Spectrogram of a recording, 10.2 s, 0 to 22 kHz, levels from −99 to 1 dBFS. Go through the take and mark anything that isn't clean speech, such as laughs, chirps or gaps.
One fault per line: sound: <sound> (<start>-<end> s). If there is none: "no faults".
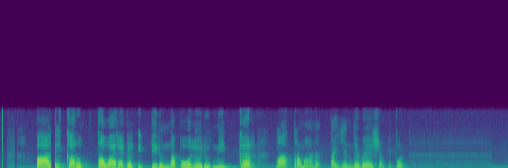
no faults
